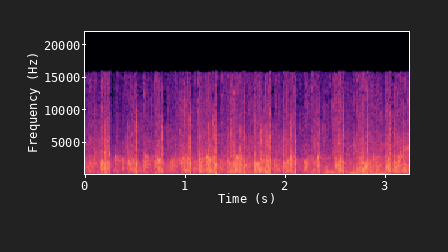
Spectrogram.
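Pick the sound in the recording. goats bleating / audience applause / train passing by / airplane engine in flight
audience applause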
